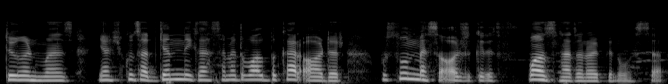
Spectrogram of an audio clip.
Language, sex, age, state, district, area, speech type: Kashmiri, female, 30-45, Jammu and Kashmir, Baramulla, rural, spontaneous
